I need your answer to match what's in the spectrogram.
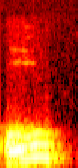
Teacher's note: While phonating U, the tongue gets elongated and the tip of the tongue retroflexes a bit. So U, you will see that the tongue gets retroflexed a bit.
